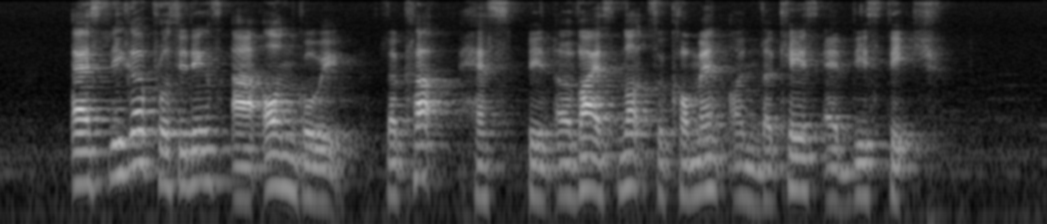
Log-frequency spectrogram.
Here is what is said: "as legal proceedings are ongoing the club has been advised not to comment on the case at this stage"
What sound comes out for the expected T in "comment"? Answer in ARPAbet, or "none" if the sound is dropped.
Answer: T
